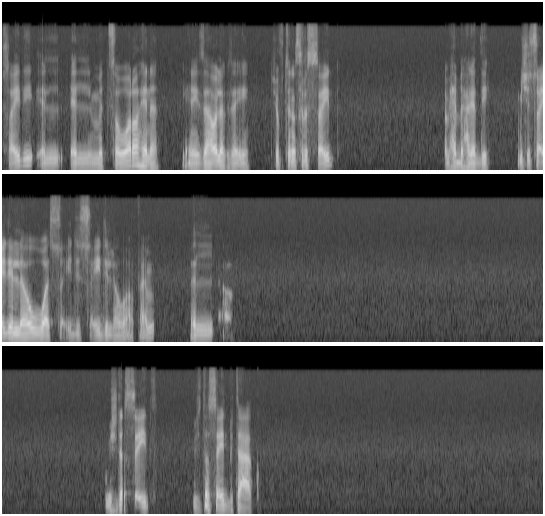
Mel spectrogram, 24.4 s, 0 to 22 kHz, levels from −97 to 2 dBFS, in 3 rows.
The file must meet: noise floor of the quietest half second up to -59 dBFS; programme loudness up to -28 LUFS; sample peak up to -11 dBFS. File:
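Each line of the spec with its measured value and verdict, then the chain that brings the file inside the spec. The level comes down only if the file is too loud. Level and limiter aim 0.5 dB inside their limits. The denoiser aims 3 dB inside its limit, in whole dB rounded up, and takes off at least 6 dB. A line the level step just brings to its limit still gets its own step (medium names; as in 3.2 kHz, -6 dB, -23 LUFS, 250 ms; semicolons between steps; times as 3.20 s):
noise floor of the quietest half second -51 dBFS: fail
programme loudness -22.5 LUFS: fail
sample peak -2.0 dBFS: fail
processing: noise reduction 6 dB, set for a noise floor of -51 dBFS; trim -6 dB; peak limiter -11.5 dBFS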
